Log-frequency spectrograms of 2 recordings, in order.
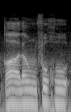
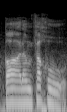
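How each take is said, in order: First: The f is followed by a u vowel. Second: The f is followed by an a vowel. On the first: The speaker calls it right. "الفاء مضمومة وليست مفتوحة" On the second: The speaker calls it wrong. "البعض يقول"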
